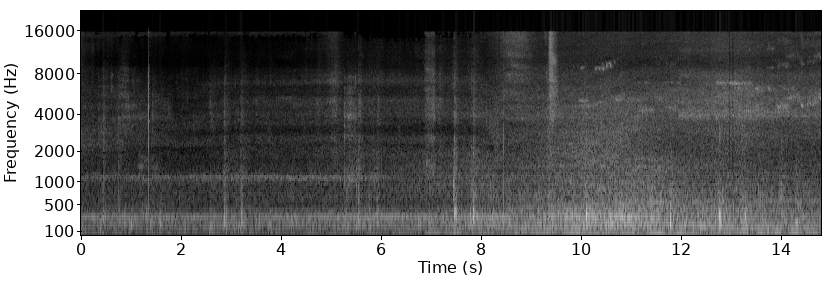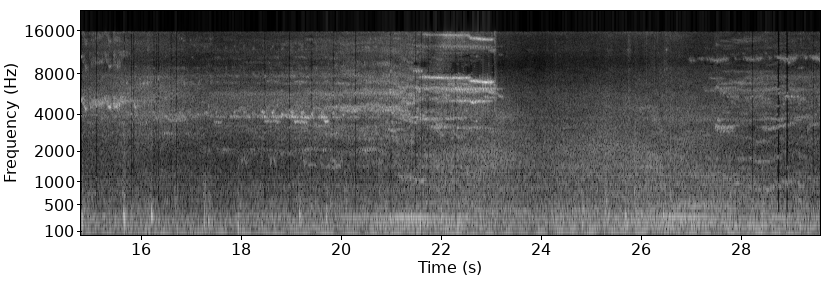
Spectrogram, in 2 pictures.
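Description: Regional passenger train pulling into the station and slowing. A rumble builds as it approaches, with repeated clicks of wheels over rail joints as it passes close by. A high squeal from the running gear cuts off abruptly a little over three-quarters of the way through.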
